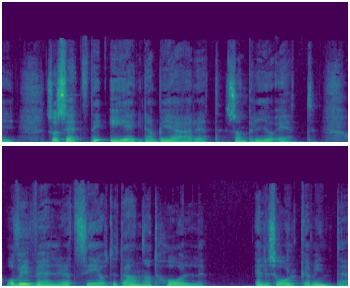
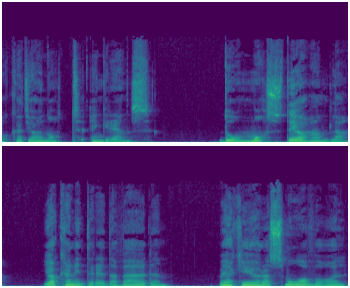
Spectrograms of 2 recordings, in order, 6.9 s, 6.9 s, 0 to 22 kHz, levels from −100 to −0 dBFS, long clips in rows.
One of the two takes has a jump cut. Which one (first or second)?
second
